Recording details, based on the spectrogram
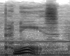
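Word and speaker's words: pniese: To maintain the security of the Confederacy, the Wampanoag developed an elite class of warriors known as the Peenies, pronounced Peenies.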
